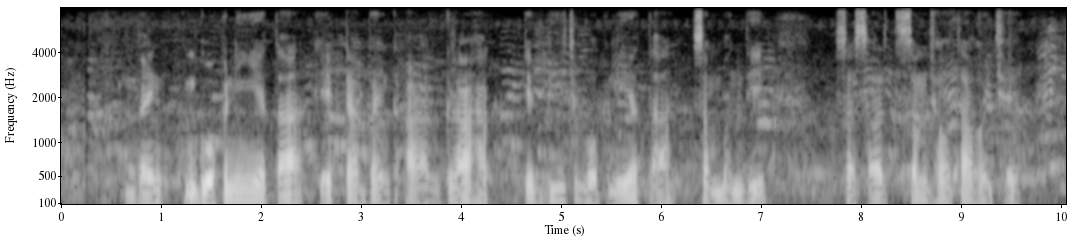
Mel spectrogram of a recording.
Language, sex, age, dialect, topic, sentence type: Maithili, male, 25-30, Eastern / Thethi, banking, statement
